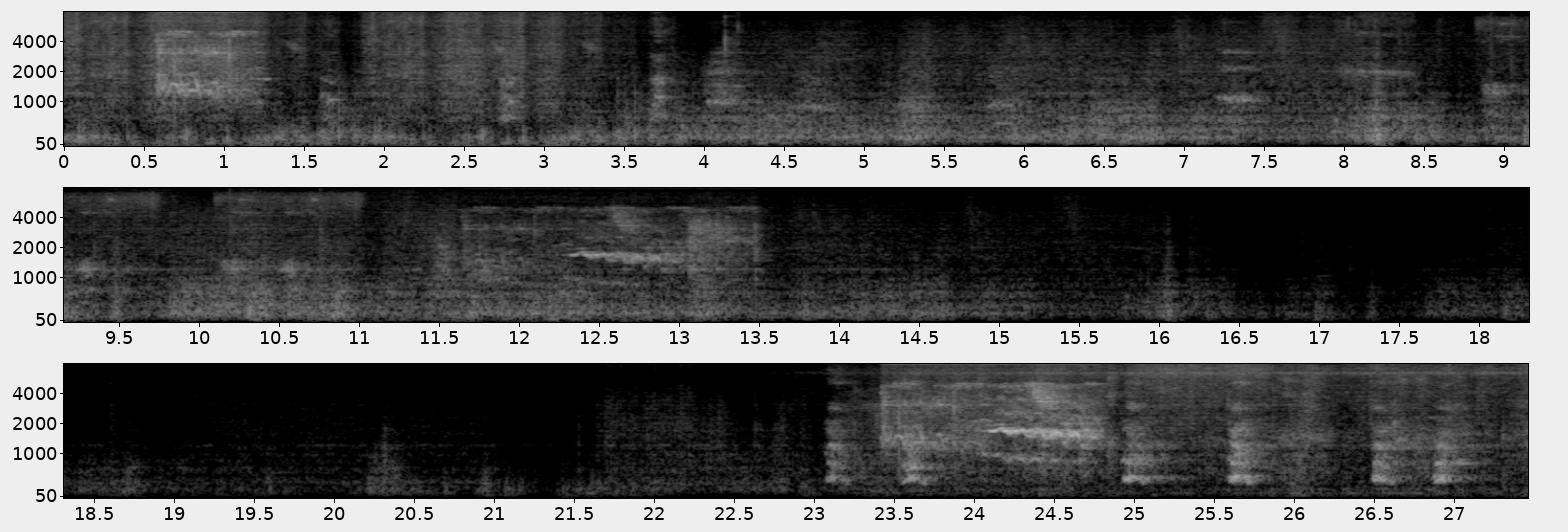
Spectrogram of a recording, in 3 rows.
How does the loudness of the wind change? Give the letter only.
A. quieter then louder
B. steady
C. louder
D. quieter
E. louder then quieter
D.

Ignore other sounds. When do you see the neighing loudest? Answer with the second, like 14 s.
24 s.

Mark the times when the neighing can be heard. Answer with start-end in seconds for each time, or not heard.
0.6-1.3, 11.6-13.5, 23.4-24.9.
